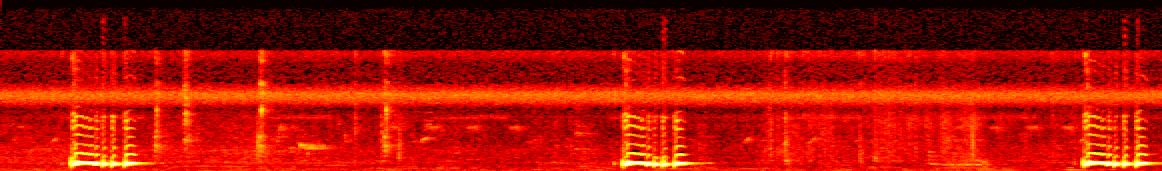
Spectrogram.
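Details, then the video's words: Zebra dove, a local wild bird, gives three quick trilled cooing phrases spaced roughly four seconds apart, each a tight run of staccato mid-pitched notes. Other doves are said to reply. "Suara burung perkutut lokal alam gacor sekali putar lainnya ikut nyahut"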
